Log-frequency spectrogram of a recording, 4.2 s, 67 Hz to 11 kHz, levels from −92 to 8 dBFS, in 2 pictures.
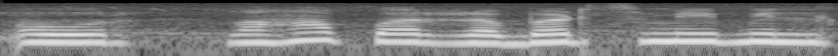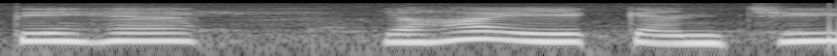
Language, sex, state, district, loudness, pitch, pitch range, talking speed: Hindi, female, Punjab, Fazilka, -12 LUFS, 250 Hz, 240-265 Hz, 145 wpm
